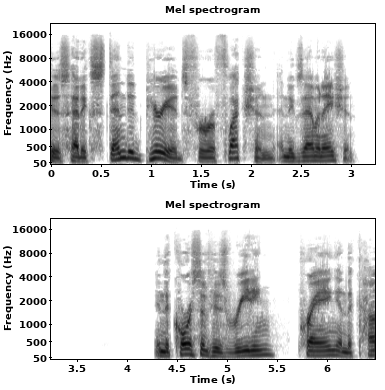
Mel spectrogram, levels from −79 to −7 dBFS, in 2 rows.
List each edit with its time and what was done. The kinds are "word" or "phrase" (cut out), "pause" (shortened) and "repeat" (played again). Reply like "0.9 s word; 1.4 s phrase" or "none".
none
